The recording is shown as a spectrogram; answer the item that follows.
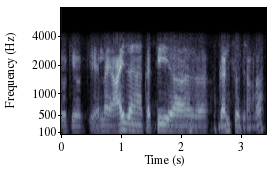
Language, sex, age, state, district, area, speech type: Tamil, male, 18-30, Tamil Nadu, Ariyalur, rural, conversation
